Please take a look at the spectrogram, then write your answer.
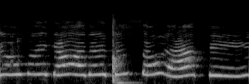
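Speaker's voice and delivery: very high, squeaky tearful voice; hammed-up weepy wail through laughter; mock crying. Acting out sobbing over a happy commercial, mock crying. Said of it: "you just start crying".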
